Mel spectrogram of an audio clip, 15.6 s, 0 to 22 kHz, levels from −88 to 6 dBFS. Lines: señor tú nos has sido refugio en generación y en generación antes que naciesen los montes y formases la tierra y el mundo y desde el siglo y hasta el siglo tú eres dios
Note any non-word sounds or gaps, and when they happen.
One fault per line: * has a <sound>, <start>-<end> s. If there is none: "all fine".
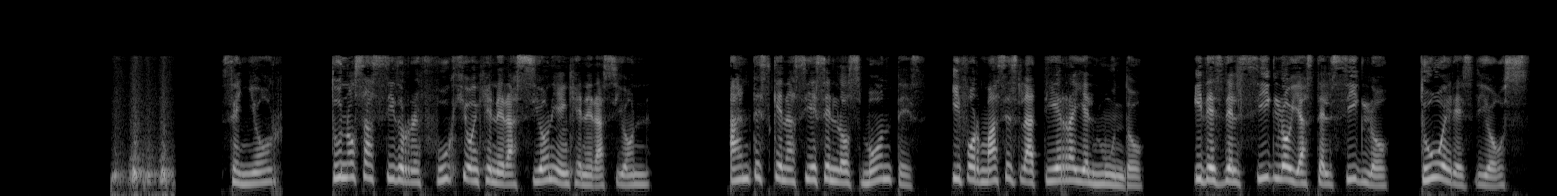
* has a whoosh, 1.1-1.8 s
